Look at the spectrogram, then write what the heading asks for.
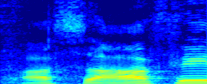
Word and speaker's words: Assef: Asaf é o correto que consta na documentação.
